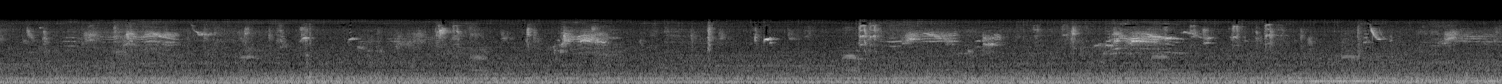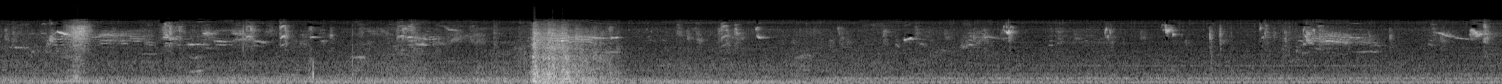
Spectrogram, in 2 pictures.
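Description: Small birds chirping and calling over and over in short, high notes, over a steady low hum. About twenty seconds in comes a brief loud rush.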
